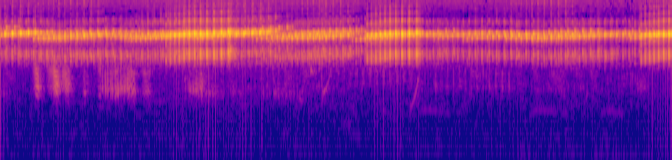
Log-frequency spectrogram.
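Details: Spring frog chorus from Nebraska's Sandhills at dusk by small ponds, a steady high-pitched trill carpet punctuated by louder buzzy pulses every couple of seconds.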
